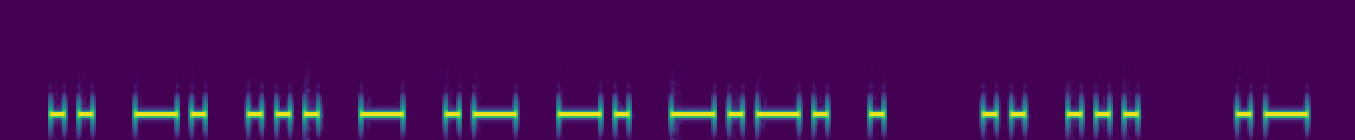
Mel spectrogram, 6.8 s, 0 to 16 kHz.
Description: Morse code, heard as a keyed tone, about 17 wpm, 700 Hz. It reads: INSTANCE IS A
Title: Sentences from Top 1000 Words - Review Part 5 - 17wpm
